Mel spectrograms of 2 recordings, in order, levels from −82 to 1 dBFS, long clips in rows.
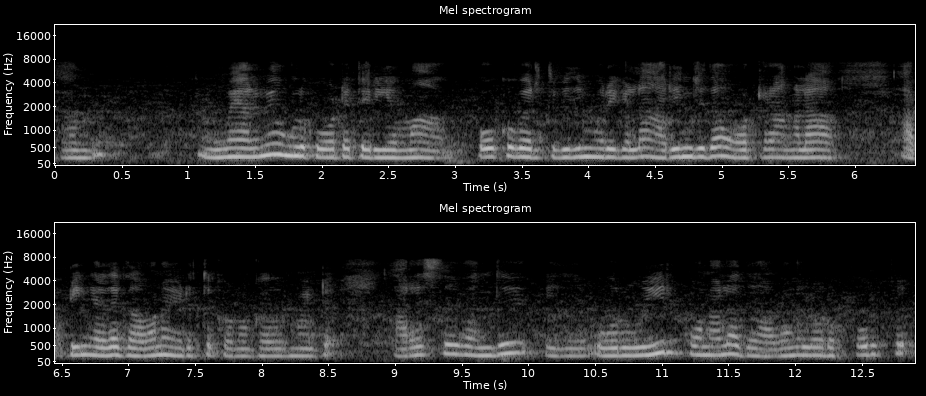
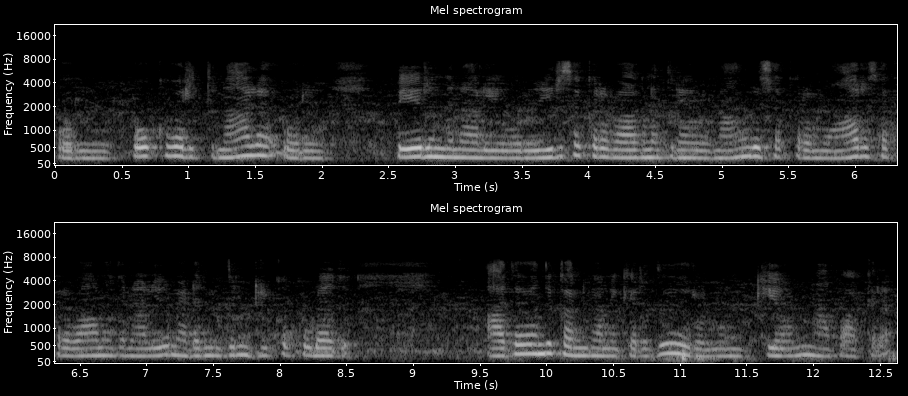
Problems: constant background noise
